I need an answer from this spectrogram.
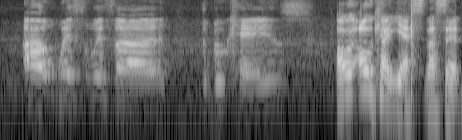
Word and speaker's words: Bucket: oh look just call me mr bucket it's pronounced bouquet right uh where are the neighbors uh hello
